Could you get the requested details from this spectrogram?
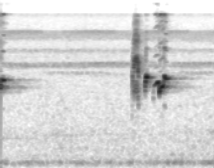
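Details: Sooty-headed bulbul lure call for wild bulbuls: one sharp, quick three-note phrase falling in pitch after a quiet pause, steady high tones in the background.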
